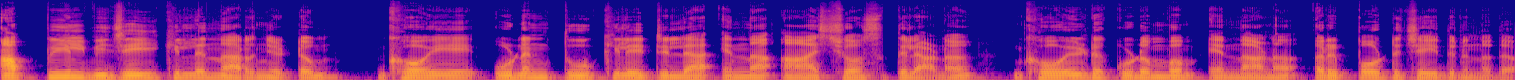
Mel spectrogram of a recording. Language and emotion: Malayalam, neutral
